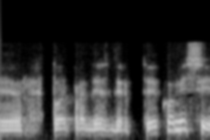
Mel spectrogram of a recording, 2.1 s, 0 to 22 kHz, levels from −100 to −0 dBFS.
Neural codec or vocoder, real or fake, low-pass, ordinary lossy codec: none; real; 7.2 kHz; MP3, 64 kbps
